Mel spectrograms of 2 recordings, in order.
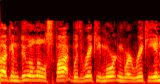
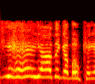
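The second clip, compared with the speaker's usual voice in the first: much higher, lightly strained reassurance; high-pitched Bubba; 12 semitones higher than usual. Retold or imitated. Bubba telling his friend he's okay: high squeaky voice. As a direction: play the big man's squeaky voice. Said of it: "Bubba had a high-pitched voice".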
